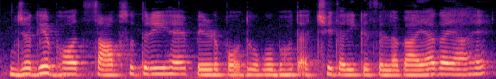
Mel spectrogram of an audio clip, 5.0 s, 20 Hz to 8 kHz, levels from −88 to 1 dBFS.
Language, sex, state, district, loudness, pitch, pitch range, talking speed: Hindi, female, Uttar Pradesh, Lalitpur, -15 LUFS, 205 Hz, 195-220 Hz, 180 wpm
